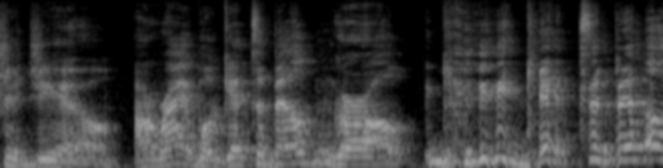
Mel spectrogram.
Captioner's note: laughing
